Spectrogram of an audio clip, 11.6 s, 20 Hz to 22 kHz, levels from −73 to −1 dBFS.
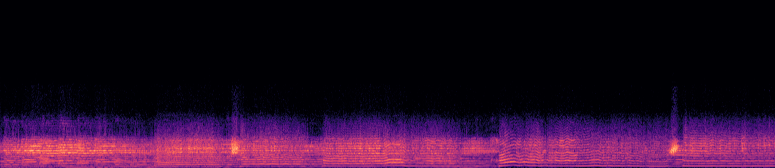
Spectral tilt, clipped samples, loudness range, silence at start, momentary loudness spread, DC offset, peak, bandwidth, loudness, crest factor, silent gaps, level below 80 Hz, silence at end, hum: -1.5 dB/octave; under 0.1%; 6 LU; 0 s; 11 LU; under 0.1%; -4 dBFS; 13 kHz; -18 LUFS; 18 dB; none; -78 dBFS; 0 s; none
